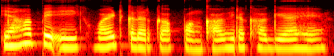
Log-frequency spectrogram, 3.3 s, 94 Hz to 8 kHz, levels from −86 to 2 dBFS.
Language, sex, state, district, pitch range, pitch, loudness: Hindi, female, Jharkhand, Ranchi, 180-210 Hz, 190 Hz, -18 LUFS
